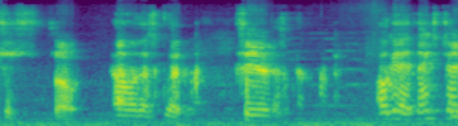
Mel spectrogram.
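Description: A young woman speaks with animation through a laptop speaker.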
